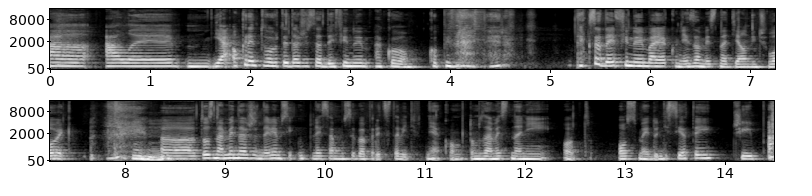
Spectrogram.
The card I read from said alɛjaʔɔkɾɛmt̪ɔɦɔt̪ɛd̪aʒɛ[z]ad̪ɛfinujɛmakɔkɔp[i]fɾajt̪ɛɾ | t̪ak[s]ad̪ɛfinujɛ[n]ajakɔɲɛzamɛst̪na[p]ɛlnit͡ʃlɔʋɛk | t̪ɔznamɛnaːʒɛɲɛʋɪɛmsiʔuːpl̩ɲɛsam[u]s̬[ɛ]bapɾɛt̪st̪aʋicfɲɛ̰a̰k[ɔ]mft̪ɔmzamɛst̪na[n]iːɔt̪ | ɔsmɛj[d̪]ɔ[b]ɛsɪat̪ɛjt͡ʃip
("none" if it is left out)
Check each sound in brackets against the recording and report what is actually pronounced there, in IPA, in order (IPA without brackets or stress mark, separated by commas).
s, i, s, m, c, u, ɛ, ɔ, ɲ, d̪, ɟ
